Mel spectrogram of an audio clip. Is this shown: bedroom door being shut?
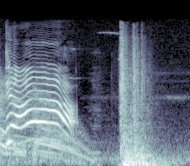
yes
